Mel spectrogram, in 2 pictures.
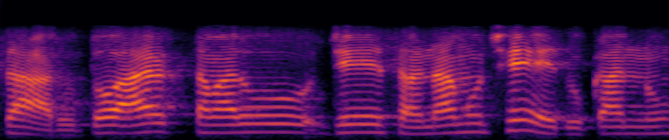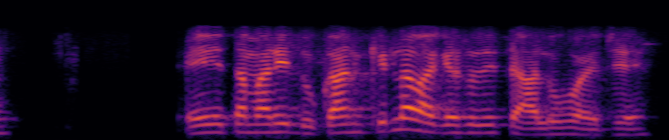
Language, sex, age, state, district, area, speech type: Gujarati, male, 30-45, Gujarat, Mehsana, rural, conversation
